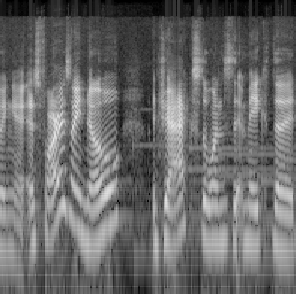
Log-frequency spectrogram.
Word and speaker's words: Jakks: Yeah, Jax is spelled Jakks, and it's the third big doll company.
